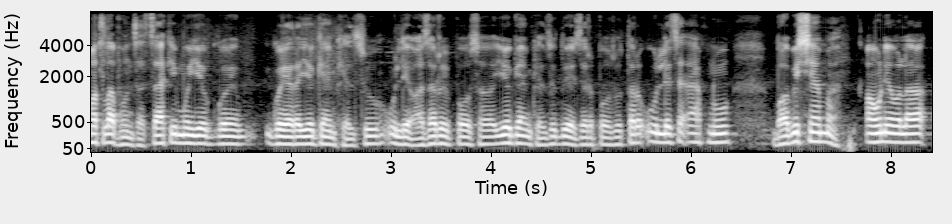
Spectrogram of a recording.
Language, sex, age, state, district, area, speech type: Nepali, male, 60+, West Bengal, Darjeeling, rural, spontaneous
